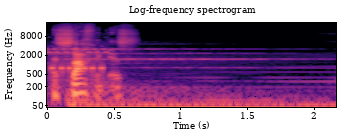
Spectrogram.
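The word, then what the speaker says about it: oesophagus: Okay, so it's a silent O in British English.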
